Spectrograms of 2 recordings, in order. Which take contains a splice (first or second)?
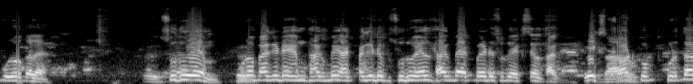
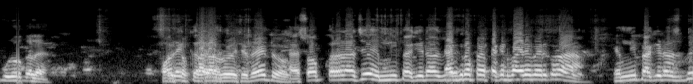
first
